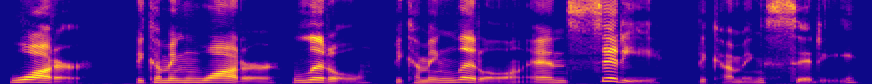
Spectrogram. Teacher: two vowel sounds especially an unstressed vowel and a stressed one Americans tend to just flap their tongue against the roof of their mouth really quickly oh and it creates a sound that's closer to a d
